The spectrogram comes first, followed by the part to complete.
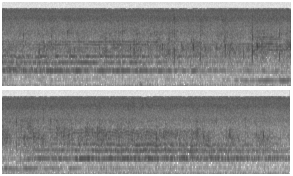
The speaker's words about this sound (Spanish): Le da palmas a Dios, hombre.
